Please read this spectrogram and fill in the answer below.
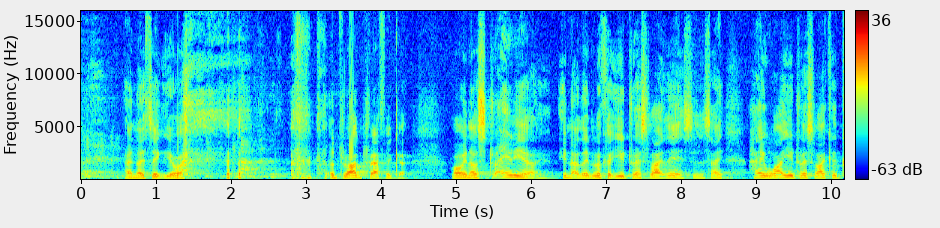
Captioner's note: chuckles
